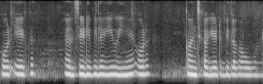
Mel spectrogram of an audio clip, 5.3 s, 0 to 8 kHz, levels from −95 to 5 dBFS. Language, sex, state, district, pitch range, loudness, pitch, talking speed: Hindi, female, Uttar Pradesh, Saharanpur, 225-240 Hz, -14 LUFS, 235 Hz, 170 wpm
